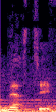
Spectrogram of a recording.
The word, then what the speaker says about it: Mahdi: reestablishing the coming of the Mehdi, or the Mahdi, depending on which place you live on, the pronunciation differs.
